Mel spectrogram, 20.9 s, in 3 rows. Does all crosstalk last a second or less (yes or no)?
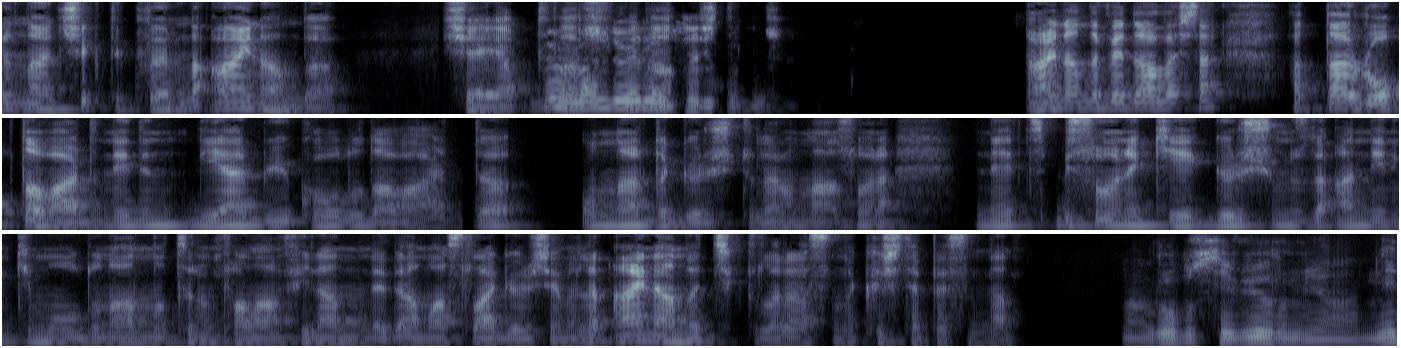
no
